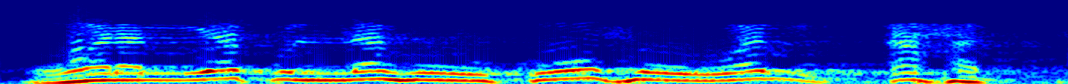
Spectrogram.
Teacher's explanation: بضم الزاي وضم الفاء وإبدال الهمز واوا تبعا للرسم في قراءة حفص عن عاصم.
